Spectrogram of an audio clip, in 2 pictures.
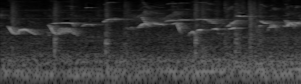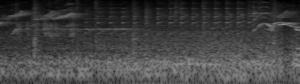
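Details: Chinese hwamei kept caged as a spread-tailed fighting bird, giving scattered rising and falling whistles that fade into growing background noise toward the end.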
